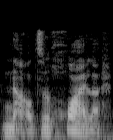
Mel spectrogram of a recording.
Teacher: 脑, third tone. 子, neutral tone. 坏, fourth, 了, neutral. So altogether, 脑子坏了.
